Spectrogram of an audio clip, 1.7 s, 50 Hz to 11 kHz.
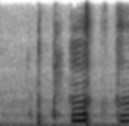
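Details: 7-week-old baby: a few soft catches of breath, then a brief whimpering cry in a quiet room; infant fussing cry.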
